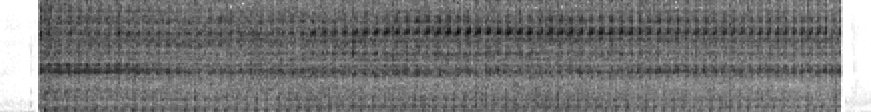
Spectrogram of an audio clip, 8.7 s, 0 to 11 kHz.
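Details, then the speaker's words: Lawn Boy 3050 two-stroke mower (believed 1959), fitted with its own original reed valve plate, runs with a steady, even buzz, no misses or surging; engine running good after will-it-run revival. "but yeah it's running good so next thing will be to clean it up and get those new wheels on"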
